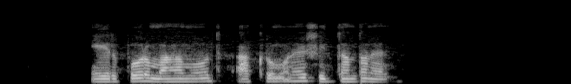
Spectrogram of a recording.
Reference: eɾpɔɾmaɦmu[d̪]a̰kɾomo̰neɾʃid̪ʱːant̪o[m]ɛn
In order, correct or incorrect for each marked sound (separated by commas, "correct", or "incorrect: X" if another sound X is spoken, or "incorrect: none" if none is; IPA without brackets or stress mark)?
correct, incorrect: n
